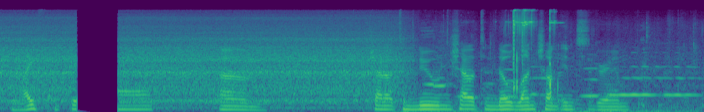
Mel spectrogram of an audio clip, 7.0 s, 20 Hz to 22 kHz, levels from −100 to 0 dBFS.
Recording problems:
household noises; loud; throughout; as loud as the speech
audio cutting out; at 1 s

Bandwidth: 15 kHz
